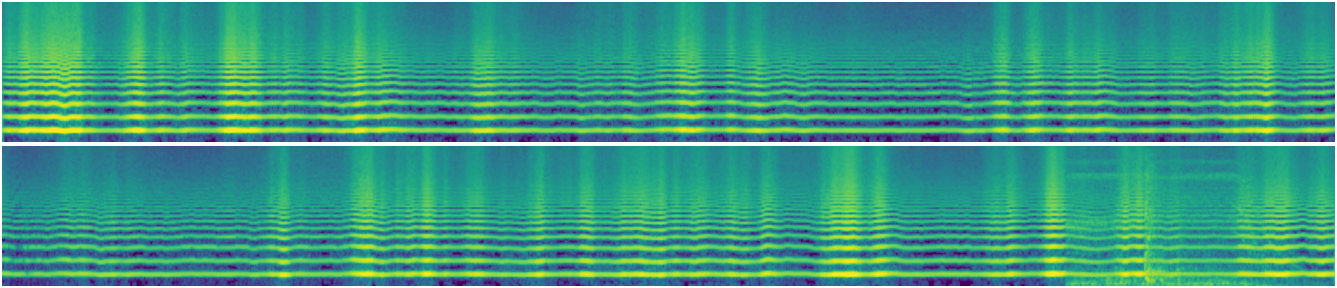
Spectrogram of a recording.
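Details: Mosquito flying, its whining buzz held at one pitch throughout with bright overtones, flickering in loudness as if moving near and away, with a burst of low noise near the end.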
